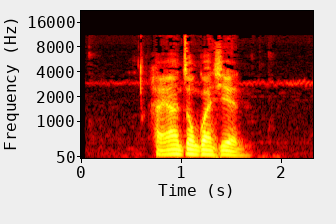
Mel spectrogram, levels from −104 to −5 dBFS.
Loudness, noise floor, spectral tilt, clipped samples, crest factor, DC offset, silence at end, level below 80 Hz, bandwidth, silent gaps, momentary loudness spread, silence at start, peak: -23 LUFS; -65 dBFS; -5.5 dB/octave; under 0.1%; 20 dB; under 0.1%; 0.65 s; -50 dBFS; 11.5 kHz; none; 20 LU; 0.7 s; -6 dBFS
